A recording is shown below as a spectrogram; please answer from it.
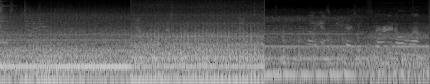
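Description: Helicopter in flight heard from inside the cabin: loud, steady engine and rotor noise with a low drone. About five seconds in the sound changes abruptly, losing much of its hiss and settling into a thinner hum with a steady higher tone.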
